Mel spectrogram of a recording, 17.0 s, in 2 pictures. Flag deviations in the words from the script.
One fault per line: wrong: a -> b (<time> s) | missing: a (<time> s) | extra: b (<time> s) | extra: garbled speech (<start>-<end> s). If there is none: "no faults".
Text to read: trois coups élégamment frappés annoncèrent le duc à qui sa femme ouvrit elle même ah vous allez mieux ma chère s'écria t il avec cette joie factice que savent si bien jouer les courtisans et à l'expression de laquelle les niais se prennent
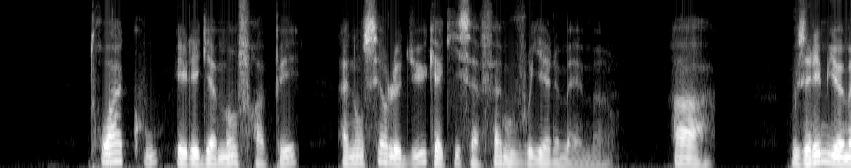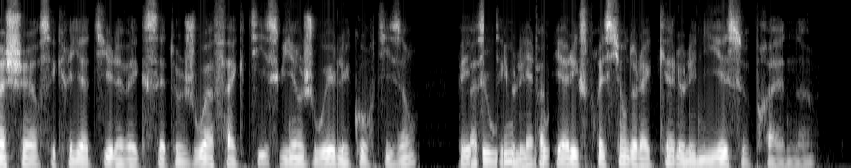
missing: que savent si (11.3 s)
extra: garbled speech (13.1-14.0 s)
